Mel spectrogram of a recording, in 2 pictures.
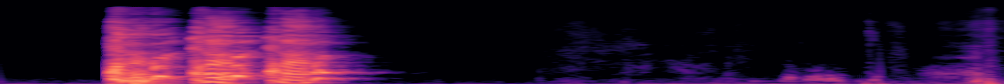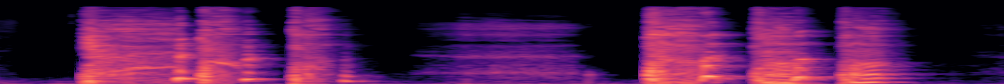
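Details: Girl coughing: three bouts of three harsh, forceful coughs each, with quiet breathing between bouts, amid throat-clearing and snorts.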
